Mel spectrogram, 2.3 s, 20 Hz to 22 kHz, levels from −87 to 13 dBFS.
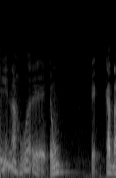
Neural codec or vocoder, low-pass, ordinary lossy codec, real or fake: none; 7.2 kHz; none; real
